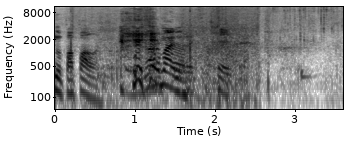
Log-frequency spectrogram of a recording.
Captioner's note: laughs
